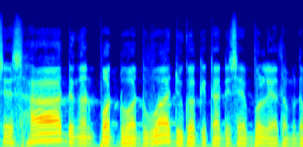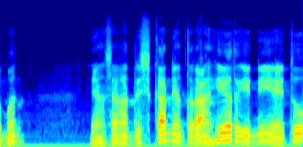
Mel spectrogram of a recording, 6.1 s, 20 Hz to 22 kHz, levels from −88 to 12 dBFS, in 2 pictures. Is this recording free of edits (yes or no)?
yes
